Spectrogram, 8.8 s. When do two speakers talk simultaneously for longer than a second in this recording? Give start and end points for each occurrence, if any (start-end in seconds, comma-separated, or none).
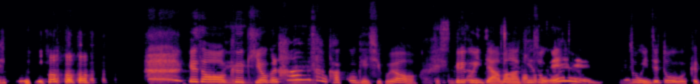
2.6-4.0, 5.7-7.0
